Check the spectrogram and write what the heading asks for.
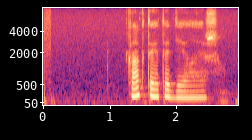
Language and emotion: Russian, neutral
